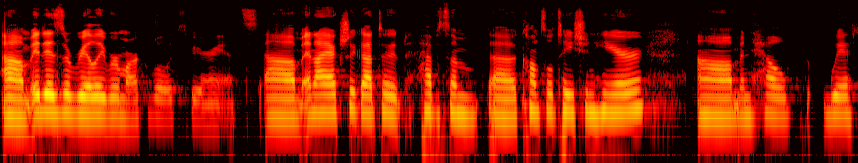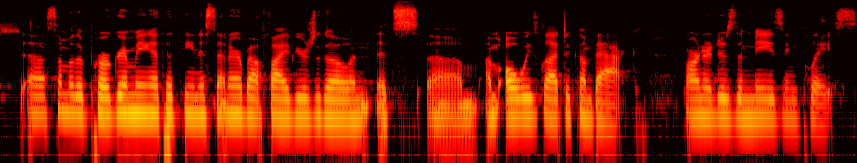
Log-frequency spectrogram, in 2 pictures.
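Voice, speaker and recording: A woman with a New Jersey accent, flat and monotone, at a fairly quick pace against a quiet background. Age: 30s. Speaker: event introducer, nonprofit director. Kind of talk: event introduction speech. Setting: live event audience. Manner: loud, projecting. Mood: warm, enthusiastic. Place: hall. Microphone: handheld.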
